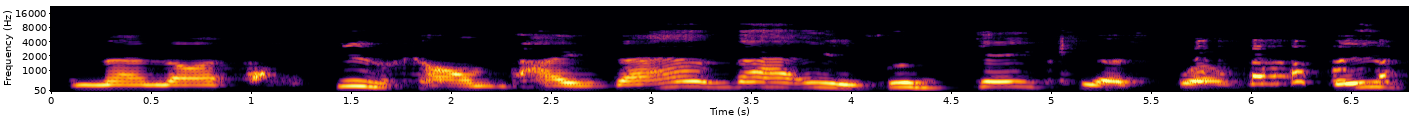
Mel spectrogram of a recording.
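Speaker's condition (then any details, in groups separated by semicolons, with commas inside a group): Cerebral palsy; from birth, caused by lack of oxygen to the brain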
